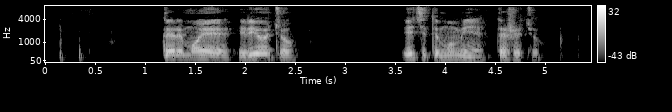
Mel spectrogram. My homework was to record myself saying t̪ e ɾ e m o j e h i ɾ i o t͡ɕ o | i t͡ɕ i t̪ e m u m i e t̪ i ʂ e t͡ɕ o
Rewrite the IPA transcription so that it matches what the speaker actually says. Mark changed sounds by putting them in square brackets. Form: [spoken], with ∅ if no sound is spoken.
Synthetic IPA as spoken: t̪ e ɾ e m o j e h i ɾ i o t͡ɕ o | i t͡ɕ i t̪ e m u m i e t̪ [e] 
